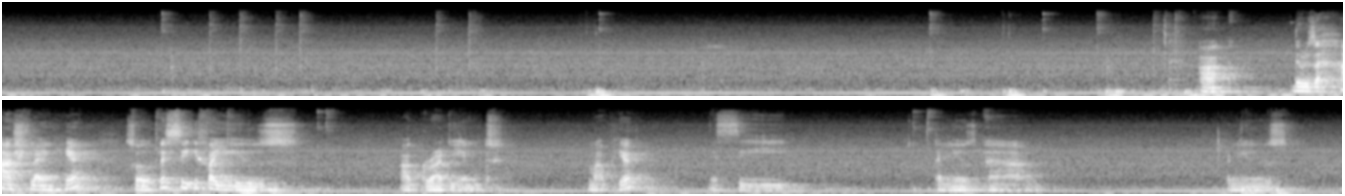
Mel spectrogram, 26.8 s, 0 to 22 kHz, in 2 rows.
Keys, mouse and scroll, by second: 6.0-9.3 shift+drag, 10.4-11.5 shift+drag, 11.3 scroll down 4, 12.0 ctrl+s, 14.4 scroll down 3, 15.2 scroll down 1, 15.9 shift+a, 25.9 shift+a.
